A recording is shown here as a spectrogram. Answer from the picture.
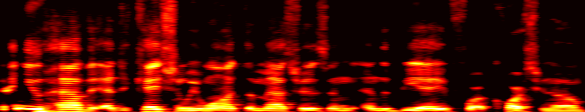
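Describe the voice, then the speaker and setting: A man is speaking. His intonation is lively. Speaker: career coach. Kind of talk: coaching session. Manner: fast; animated.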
